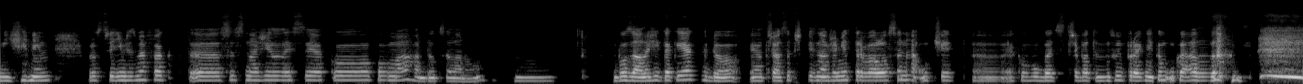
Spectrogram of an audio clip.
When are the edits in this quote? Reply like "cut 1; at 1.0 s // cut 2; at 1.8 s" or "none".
cut 1; at 9.6 s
